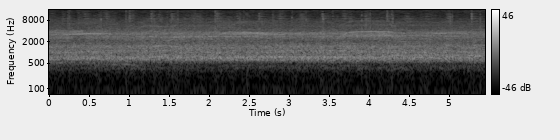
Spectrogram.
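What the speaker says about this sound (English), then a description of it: "And Yale is playing against this crowd too." A football stadium crowd roars at a college championship playoff game, a loud, sustained wash of cheering and whooping that fills the space with no letup.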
